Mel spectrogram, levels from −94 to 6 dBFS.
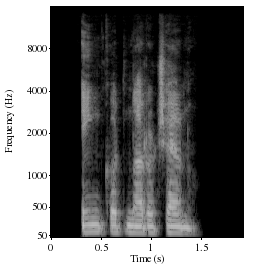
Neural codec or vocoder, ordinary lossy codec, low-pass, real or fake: none; none; 14.4 kHz; real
